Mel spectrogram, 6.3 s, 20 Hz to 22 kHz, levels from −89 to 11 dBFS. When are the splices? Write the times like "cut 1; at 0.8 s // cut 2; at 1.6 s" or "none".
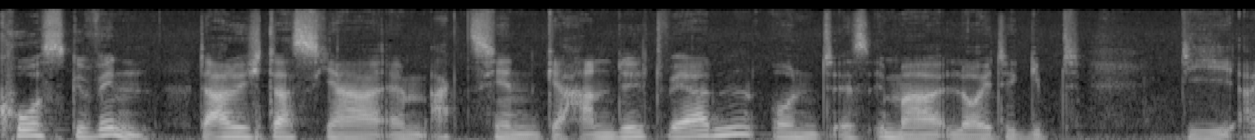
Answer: cut 1; at 0.9 s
